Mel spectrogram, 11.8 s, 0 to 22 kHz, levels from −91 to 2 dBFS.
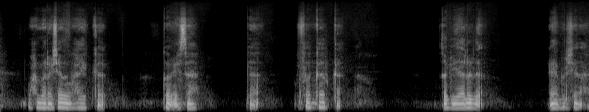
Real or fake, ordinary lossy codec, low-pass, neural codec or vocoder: fake; none; none; codec, 44.1 kHz, 7.8 kbps, Pupu-Codec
